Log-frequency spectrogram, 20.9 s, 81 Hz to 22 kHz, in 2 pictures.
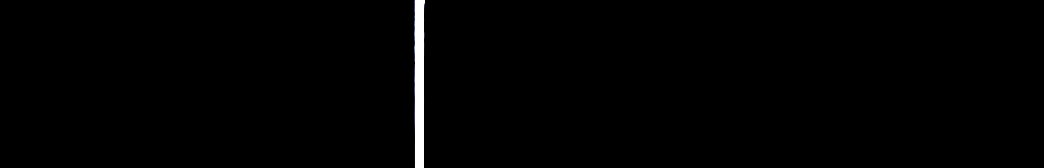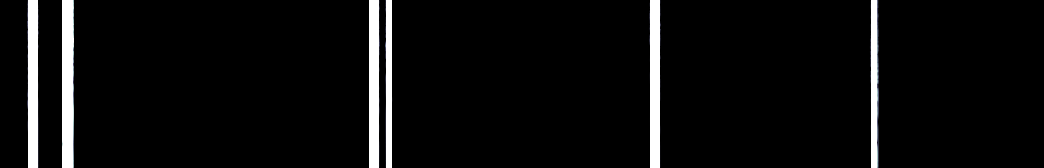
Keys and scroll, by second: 17.4 ctrl+Up.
